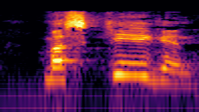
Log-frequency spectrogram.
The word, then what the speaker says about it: Muskegon: Muskegon, that's how you say it.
